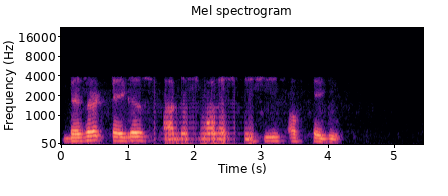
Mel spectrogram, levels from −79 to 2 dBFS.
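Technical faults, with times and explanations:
Throughout: tandem speech coding, speech rougher and more warbly than one coder makes, fitting two GSM full-rate passes compounding errors, with nothing above 3.8 kHz.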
